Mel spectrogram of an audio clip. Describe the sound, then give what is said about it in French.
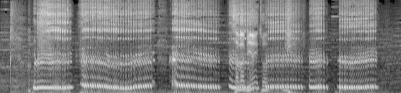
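A voice speaks in Wookiee, the main language of the Star Wars Holiday Special: about six loud, drawn-out throaty growls and howls in quick succession with short breaths between, rising and falling in pitch. “Je viens de vous parler en Wookiee”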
